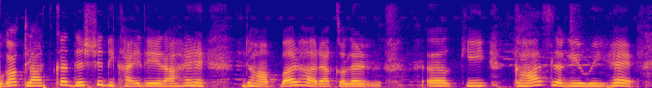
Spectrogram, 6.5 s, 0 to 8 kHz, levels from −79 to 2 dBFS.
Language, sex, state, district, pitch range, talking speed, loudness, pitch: Hindi, female, Bihar, East Champaran, 225-270 Hz, 165 wpm, -14 LUFS, 245 Hz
